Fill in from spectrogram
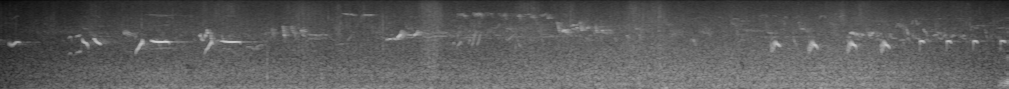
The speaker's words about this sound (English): For my soundscape, I've chosen a woodland walk. Birdsong, which interrupts you as you walk, and the rustling of the leaves underfoot, that crunch.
